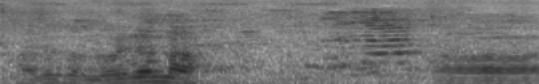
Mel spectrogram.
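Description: A man speaking through a microphone and loudspeakers, with a short phrase and then a held drawn-out vowel near the end.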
